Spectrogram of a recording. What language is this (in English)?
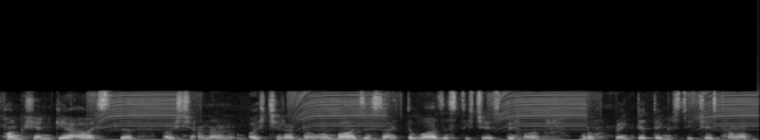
Kashmiri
